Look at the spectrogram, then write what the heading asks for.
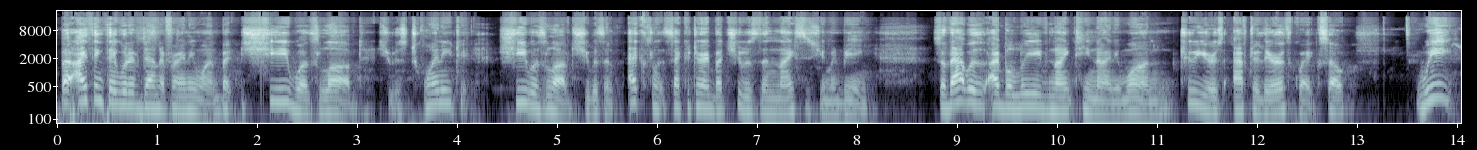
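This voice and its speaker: An older woman with a low, loud voice chats casually on a livestream. She reads viewer comments and tells long stories, often restarting her sentences. A faint hiss of noise sits under her voice. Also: expressive, normal speed, poor audio. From California. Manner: chatty, warm storytelling with restarts. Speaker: livestream host.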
